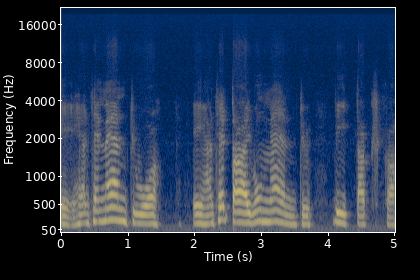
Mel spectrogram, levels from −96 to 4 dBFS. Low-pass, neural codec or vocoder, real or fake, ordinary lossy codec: 19.8 kHz; vocoder, 44.1 kHz, 128 mel bands every 512 samples, BigVGAN v2; fake; none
